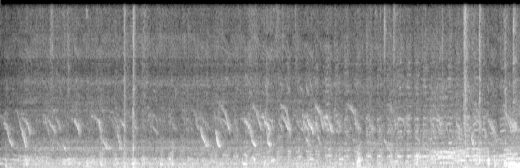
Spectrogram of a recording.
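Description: Chickens clucking near a freshly stocked catfish pond, repeated short clucks from several birds scattered over a constant outdoor background, fairly close and moderately loud, with no talk.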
